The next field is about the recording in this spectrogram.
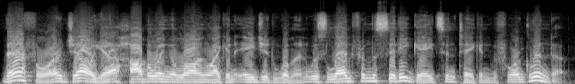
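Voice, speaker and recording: A man's voice: mid-range voice, normal speed, a little mellow, rough recording. A man reading aloud as the narrator of a storybook, in scripted narration. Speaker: narrator, audiobook reader.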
